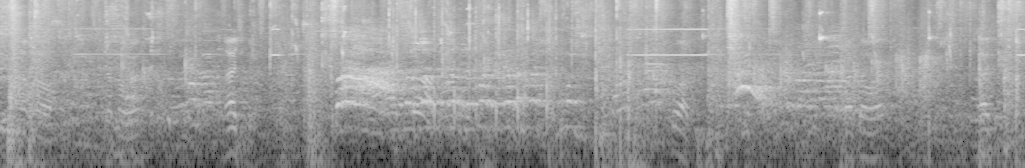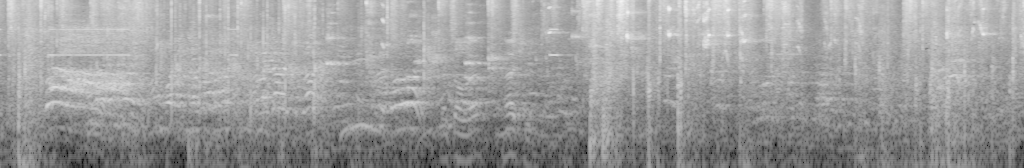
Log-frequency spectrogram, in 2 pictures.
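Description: Feet stamp and shuffle on a fencing strip.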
